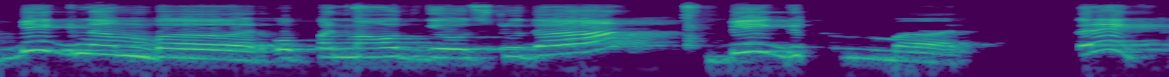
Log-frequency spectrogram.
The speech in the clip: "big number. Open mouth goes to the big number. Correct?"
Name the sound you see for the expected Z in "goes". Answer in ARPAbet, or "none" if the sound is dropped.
S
